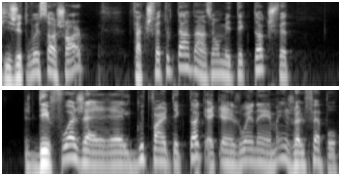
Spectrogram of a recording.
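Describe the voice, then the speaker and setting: A man with a Quebec accent talks at a very fast pace, his pitch fairly high, with long, frequent pauses. The sound is dry and close with no echo, on a very clean recording with a silent background. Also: ordinary pitch variation. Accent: Québécois French. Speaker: TikToker. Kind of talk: casual chat.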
